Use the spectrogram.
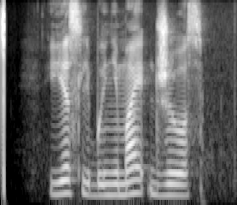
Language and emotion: Russian, neutral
